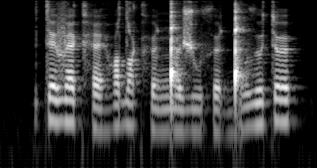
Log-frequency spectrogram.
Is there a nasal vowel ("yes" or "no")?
no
